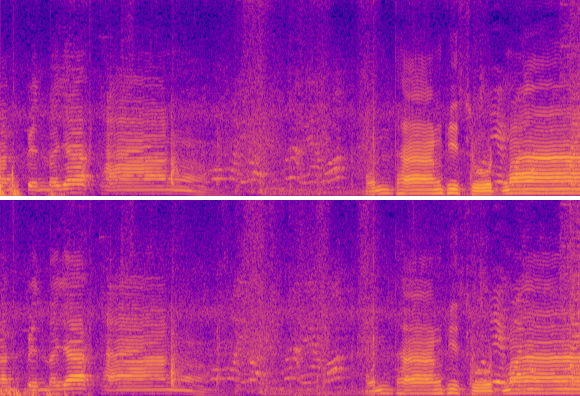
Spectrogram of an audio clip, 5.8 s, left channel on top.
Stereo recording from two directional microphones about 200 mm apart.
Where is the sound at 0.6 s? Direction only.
45° left (ahead or behind).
